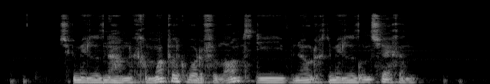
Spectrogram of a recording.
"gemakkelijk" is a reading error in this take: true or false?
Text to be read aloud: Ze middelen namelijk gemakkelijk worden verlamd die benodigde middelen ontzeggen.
false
